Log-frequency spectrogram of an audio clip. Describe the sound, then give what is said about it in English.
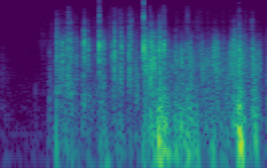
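Crisp rustling and crinkling of a piece of paper being handled, a rapid series of dry crackles and taps after a brief silence, with no voices. “That's a piece of paper.”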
